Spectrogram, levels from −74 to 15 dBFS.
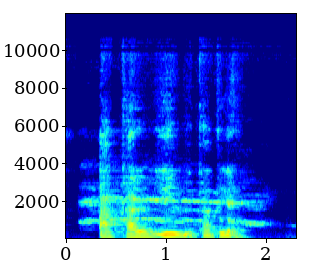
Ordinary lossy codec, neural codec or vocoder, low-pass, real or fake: AAC, 64 kbps; codec, 44.1 kHz, 2.6 kbps, SNAC; 10.8 kHz; fake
